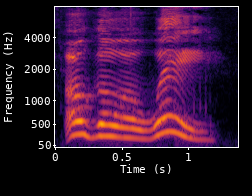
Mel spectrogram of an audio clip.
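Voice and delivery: a cranky mouse hidden in the shoe; small voice. Acted. Mouse grumbles from inside the shoe, small grumpy voice. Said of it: "said a small voice".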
